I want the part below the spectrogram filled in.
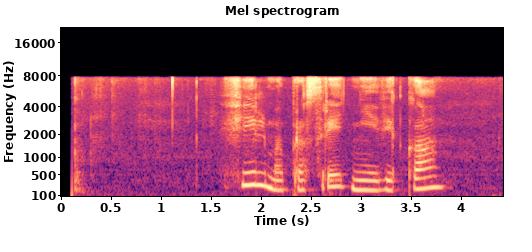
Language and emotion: Russian, sad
